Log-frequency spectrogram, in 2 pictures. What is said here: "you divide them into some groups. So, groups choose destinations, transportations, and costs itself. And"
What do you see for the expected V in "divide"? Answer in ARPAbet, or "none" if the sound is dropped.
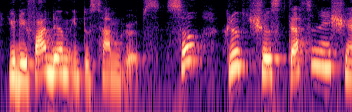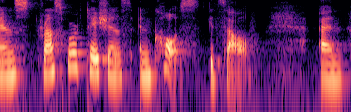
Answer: F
